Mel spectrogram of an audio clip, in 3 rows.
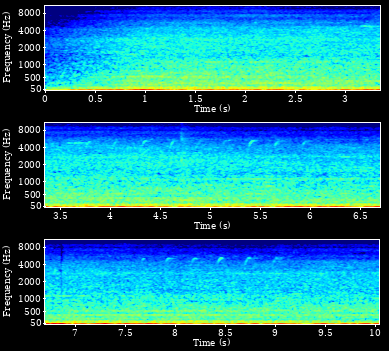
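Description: Steady low rumble of a taxiing Airbus A321neo's Pratt & Whitney PW1100G geared turbofans, heavily buffeted by gusty wind on the microphone. A few faint high chirps run in short series.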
